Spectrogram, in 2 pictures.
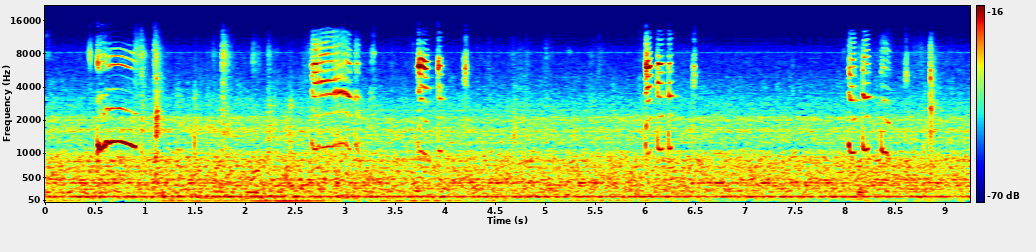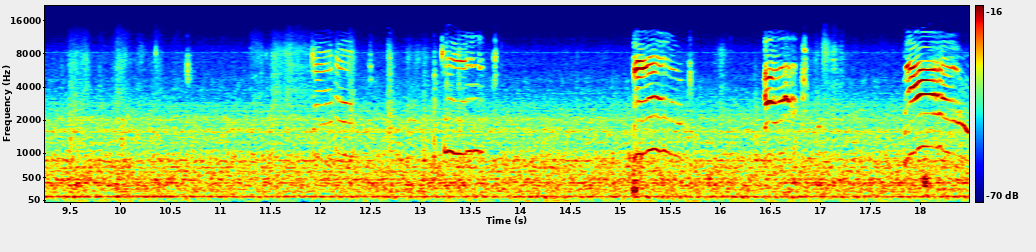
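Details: Brown tabby and white female kitten in Japan, awaiting rehoming to Tokyo; several short, high, thin meows scattered through the recording, with a steady low hum and faint room noise.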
